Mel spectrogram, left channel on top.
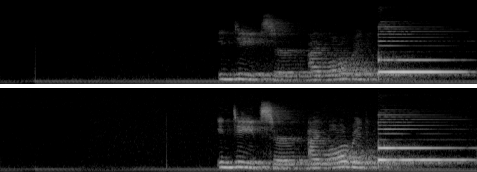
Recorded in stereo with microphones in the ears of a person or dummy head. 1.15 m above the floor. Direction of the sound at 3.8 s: Centre (ahead or behind).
